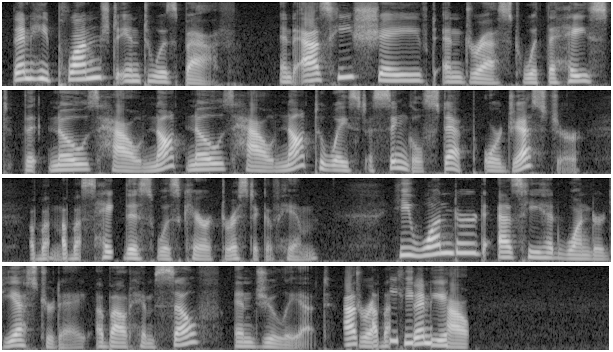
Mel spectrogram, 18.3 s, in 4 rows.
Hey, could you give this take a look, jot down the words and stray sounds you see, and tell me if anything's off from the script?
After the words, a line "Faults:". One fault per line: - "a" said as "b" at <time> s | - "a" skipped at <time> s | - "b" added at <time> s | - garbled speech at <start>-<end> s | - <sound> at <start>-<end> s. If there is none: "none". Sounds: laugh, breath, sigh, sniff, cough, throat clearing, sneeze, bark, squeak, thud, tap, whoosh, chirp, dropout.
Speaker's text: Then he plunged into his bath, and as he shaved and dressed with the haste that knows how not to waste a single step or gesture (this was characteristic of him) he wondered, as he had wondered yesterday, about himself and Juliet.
Then he plunged into his bath, and as he shaved and dressed with the haste that knows how not knows how not to waste a single step or gesture [garbled] (this was characteristic of him) he wondered, as he had wondered yesterday, about himself and Juliet. [garbled]
Faults:
- "knows how not" added at 5.9 s
- garbled speech at 9.3-10.0 s
- garbled speech at 16.3-17.2 s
